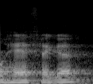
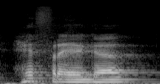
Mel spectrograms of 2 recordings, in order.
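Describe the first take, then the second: First: Réfrega mispronounced with stress on RÉ; stress on first syllable. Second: Refrega with stress on FRE; stress on middle syllable. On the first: Teacher rejecting the wrong form, stress on RÉ in réfrega. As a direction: say RÉ-fre-ga, first syllable strongest. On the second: Teacher modelling the right form, stress on FRE in refrega. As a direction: say re-FRE-ga, FRE strongest. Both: Shown as a demonstration. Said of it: "e não réfrega".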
